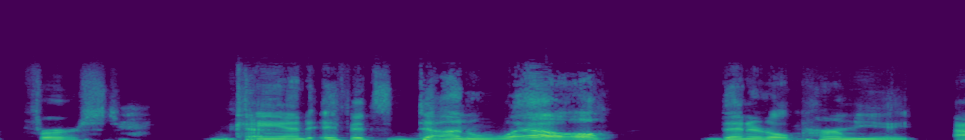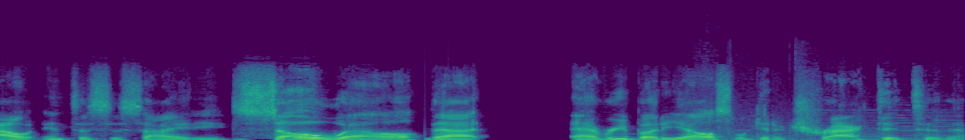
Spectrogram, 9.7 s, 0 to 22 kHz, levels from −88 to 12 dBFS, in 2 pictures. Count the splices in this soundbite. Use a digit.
4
